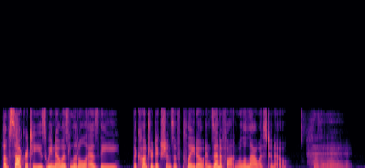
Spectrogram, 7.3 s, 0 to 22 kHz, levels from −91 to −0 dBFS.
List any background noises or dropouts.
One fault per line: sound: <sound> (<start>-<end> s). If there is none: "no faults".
sound: laugh (6.0-7.1 s)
